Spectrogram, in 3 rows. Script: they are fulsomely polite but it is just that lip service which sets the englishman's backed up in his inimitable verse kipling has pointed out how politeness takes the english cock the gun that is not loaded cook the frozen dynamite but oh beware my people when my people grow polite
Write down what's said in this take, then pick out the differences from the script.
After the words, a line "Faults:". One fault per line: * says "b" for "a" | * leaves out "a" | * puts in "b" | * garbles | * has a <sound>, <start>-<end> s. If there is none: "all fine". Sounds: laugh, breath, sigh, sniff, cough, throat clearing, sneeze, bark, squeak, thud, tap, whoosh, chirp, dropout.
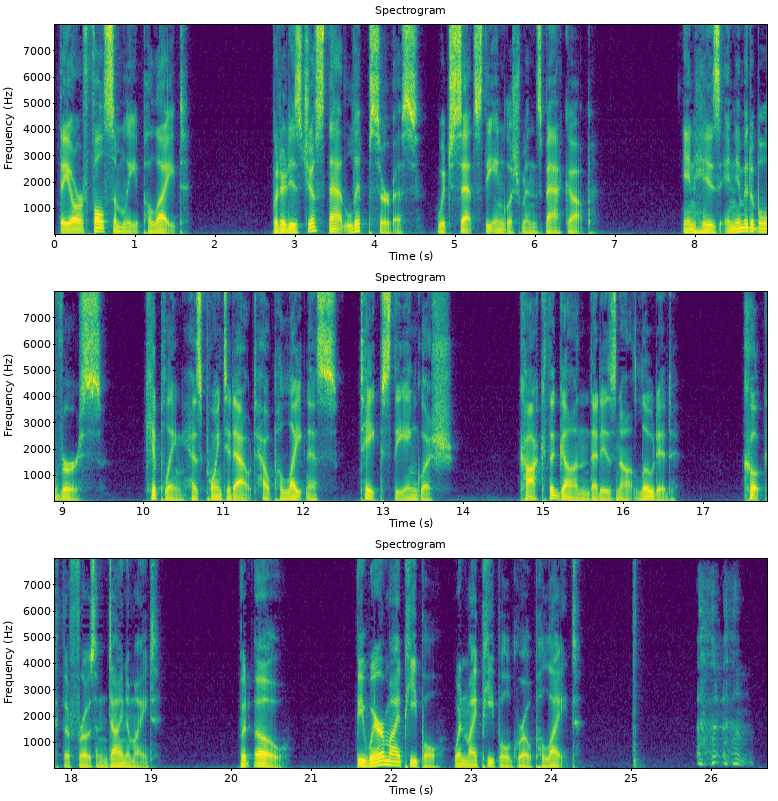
they are fulsomely polite but it is just that lip service which sets the englishman's back up in his inimitable verse kipling has pointed out how politeness takes the english cock the gun that is not loaded cook the frozen dynamite but oh beware my people when my people grow polite
Faults:
* says "back" for "backed"
* has a thud, 25.0-25.2 s
* has a throat clearing, 25.8-26.6 s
